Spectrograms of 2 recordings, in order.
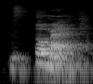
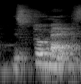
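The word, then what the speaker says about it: stomach: এইচ তাহলে সি এর পরে আসছে এইচ এর উচ্চারণটা এখানে নেই হ্যাঁ chemistry স্টোম্যাক স্টোম্যাক সি এইচ এইচটা হচ্ছে না ইকো ই সি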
